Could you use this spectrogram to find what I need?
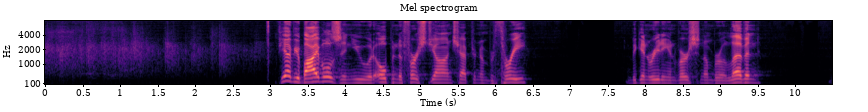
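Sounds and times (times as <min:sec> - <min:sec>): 
church congregation clapping: 0:00.0 - 0:03.1
speech: 0:03.1 - 0:06.5, 0:07.8 - 0:09.6.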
